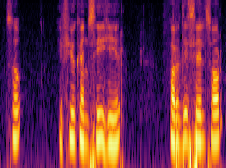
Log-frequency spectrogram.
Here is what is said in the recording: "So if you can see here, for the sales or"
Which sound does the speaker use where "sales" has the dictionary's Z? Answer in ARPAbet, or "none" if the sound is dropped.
S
